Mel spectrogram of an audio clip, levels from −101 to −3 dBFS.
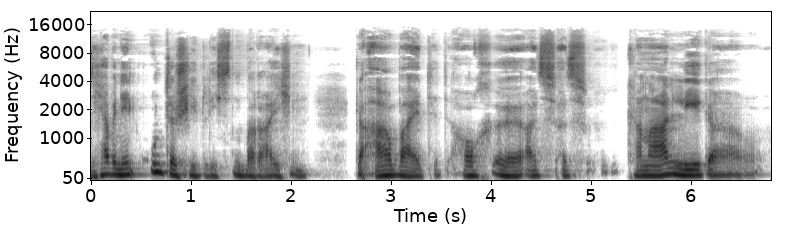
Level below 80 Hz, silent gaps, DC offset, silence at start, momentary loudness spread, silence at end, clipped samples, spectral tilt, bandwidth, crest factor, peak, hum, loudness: -52 dBFS; none; under 0.1%; 0 s; 14 LU; 0.15 s; under 0.1%; -5.5 dB/octave; 13.5 kHz; 18 dB; -4 dBFS; none; -22 LUFS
